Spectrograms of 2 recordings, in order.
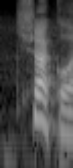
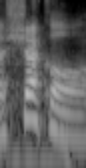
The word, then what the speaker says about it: Shuckle: get the next Evolution so I can stop mispronouncing this name honestly come here chuckle think yeah Shuckle ha I got a Pokemon name right yeah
